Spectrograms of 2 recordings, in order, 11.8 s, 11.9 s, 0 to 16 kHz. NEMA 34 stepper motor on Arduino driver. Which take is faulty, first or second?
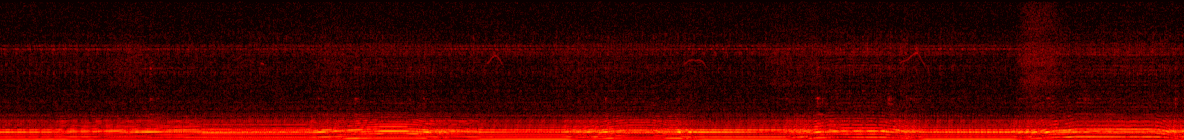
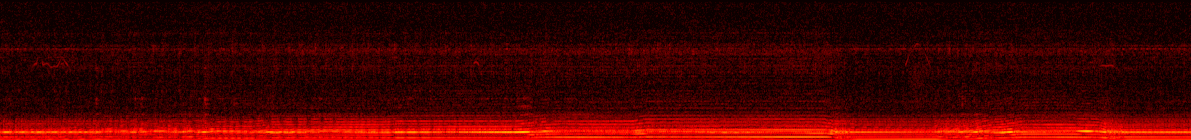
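second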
